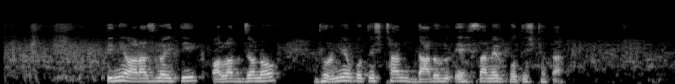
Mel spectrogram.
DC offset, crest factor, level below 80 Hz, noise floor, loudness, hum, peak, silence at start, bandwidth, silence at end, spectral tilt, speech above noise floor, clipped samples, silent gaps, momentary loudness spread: under 0.1%; 18 dB; -58 dBFS; -45 dBFS; -20 LUFS; none; -4 dBFS; 0.05 s; 7.4 kHz; 0.25 s; -6.5 dB/octave; 26 dB; under 0.1%; none; 18 LU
